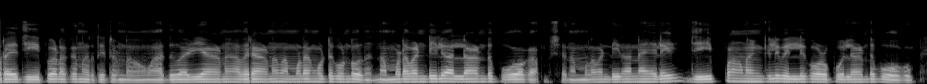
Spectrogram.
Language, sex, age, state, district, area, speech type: Malayalam, female, 18-30, Kerala, Wayanad, rural, spontaneous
